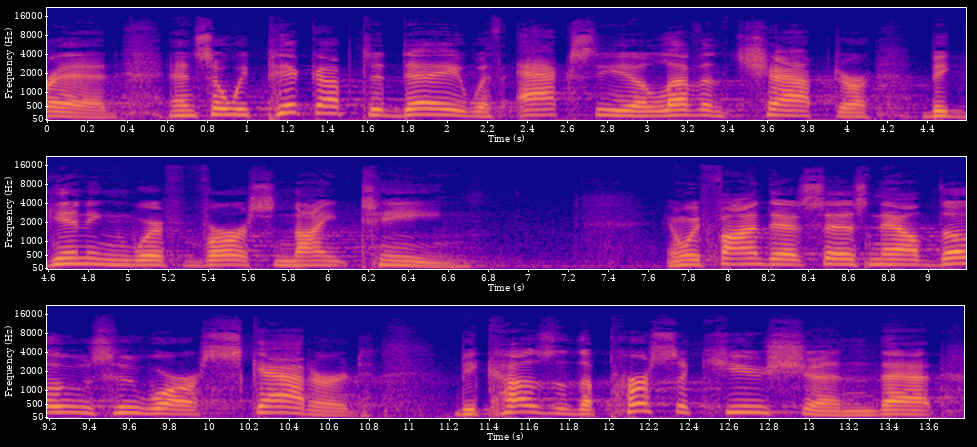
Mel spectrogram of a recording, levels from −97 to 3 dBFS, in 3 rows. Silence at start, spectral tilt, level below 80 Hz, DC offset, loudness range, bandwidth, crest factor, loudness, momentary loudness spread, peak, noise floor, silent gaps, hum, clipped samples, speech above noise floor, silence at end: 0 s; -6 dB/octave; -62 dBFS; under 0.1%; 3 LU; 14.5 kHz; 18 dB; -28 LUFS; 8 LU; -10 dBFS; -60 dBFS; none; none; under 0.1%; 32 dB; 0 s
